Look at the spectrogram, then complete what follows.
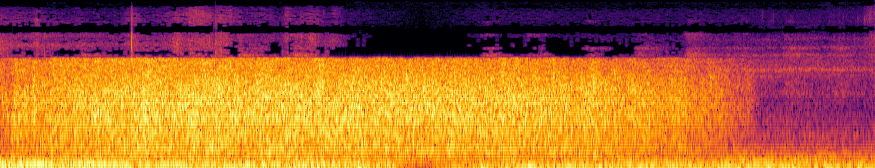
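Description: Steady hiss like static or white noise over a low rumble, fading out about five and a half seconds in.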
